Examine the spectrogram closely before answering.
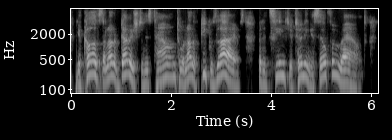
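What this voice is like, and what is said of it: Imitates another person's voice. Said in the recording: “my Billy Dee Williams impression. ... Not bad”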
